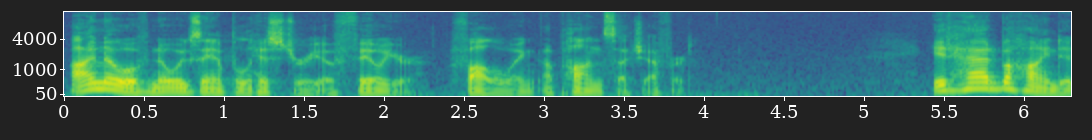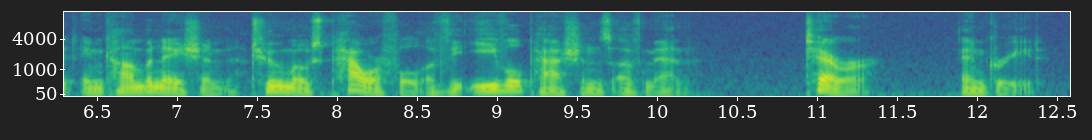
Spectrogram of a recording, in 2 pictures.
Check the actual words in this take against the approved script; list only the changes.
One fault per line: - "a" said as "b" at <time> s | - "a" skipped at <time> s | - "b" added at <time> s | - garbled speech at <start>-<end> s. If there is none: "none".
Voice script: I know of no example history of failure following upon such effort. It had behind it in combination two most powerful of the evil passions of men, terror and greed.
none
